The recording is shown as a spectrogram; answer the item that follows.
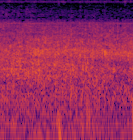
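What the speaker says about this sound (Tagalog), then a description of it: "Kasi ito yung sapa." A small spring-fed creek on a farm lot in Siniloan, Laguna flows steadily, a continuous close rushing and trickling of water with no voices.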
